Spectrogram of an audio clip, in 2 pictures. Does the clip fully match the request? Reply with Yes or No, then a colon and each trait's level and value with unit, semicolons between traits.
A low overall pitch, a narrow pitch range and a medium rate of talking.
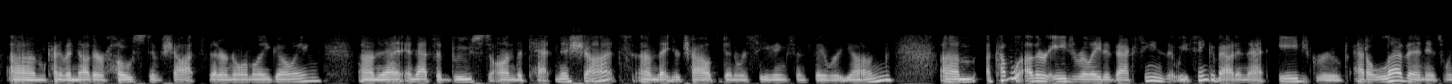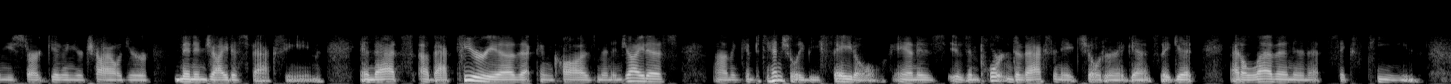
Yes: low, 110 Hz; narrow, 2.0 semitones; average, 185 wpm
